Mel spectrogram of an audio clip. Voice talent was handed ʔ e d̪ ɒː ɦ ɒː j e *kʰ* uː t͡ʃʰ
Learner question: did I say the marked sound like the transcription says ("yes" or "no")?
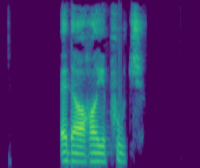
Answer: no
